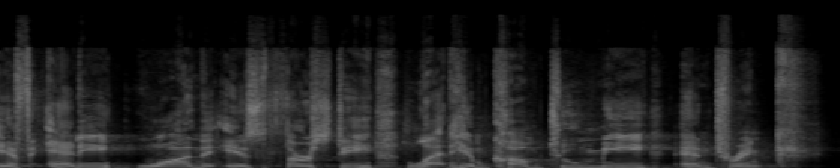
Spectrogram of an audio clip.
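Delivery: loud, high yell, calling out. Speaker retells a man yelling across the temple compound, retelling a loud yell. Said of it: "he yells across the temple compound".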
